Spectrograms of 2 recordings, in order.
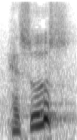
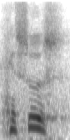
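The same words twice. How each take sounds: First: Starting to raise voice. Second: Soft, tentative first call. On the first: The blind man starts raising his voice to Jesús, searching. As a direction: lift the voice, searching for someone unseen. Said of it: "empieza a alzar su voz". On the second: The blind man first calls to Jesús, softly and tentatively. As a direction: call out timidly, barely raising the voice. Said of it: "Entonces empieza a alzar su voz". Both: Acted.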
